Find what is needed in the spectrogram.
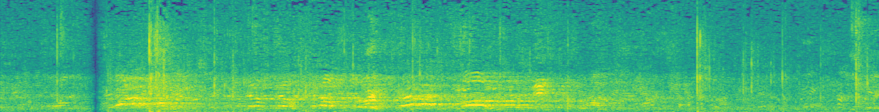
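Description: Players' shouts and calls echoing in a large indoor sports hall, with sharp thuds of a soccer ball being kicked about one and a half seconds in and again near the end. A brief dropout breaks the sound about a second in.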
